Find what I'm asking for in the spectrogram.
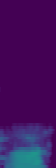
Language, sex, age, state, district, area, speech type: Kashmiri, male, 18-30, Jammu and Kashmir, Kulgam, rural, conversation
